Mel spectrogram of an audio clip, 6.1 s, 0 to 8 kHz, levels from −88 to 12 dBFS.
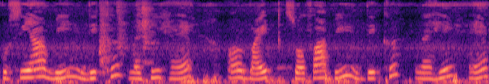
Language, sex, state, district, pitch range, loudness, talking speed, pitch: Hindi, female, Madhya Pradesh, Dhar, 215-255 Hz, -17 LUFS, 115 wpm, 230 Hz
